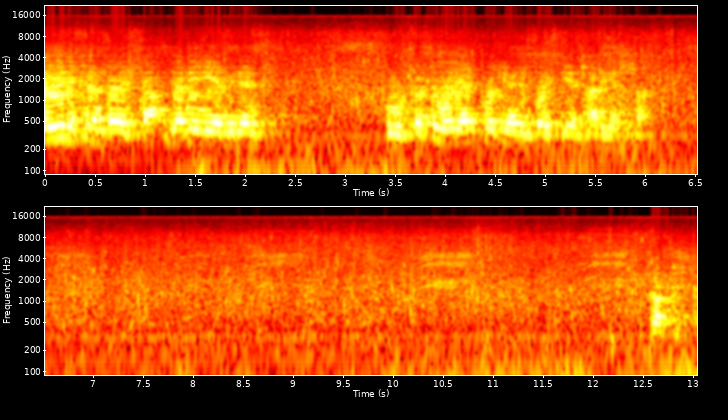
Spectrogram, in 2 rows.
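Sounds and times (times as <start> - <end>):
choppy lake water: 0.0 - 13.0
wind rumbling on microphone: 1.2 - 13.0.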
